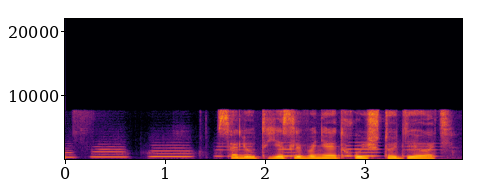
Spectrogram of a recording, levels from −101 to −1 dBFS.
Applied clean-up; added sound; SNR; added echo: neural mask model RNNoise.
